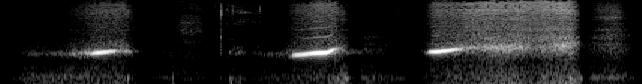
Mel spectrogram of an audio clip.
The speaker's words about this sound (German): … will noch einmal pfeifen, aber jetzt geht es nicht. Er muss noch immer lachen. Und wer lacht, der kann nicht pfeifen. Warte mal, jetzt geht es.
